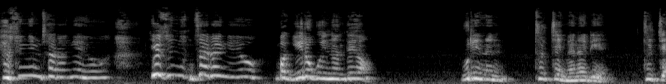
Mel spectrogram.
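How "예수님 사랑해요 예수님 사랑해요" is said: much higher, crying voice; crying prayer. Retold or imitated. At her prayer desk she cries to Jesus, much higher. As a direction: sob it out as a prayer. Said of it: "기도 책상 의자에 앉아갖고 막".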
